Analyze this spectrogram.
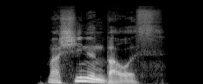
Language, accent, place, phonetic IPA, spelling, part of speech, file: German, Germany, Berlin, [maˈʃiːnənˌbaʊ̯s], Maschinenbaus, noun, De-Maschinenbaus.ogg
- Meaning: genitive singular of Maschinenbau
